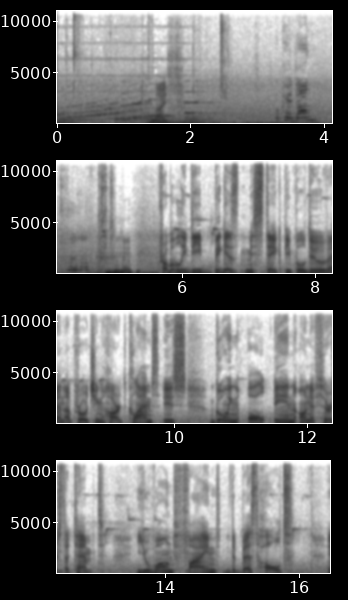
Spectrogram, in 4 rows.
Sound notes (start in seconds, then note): 4.2 laughs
